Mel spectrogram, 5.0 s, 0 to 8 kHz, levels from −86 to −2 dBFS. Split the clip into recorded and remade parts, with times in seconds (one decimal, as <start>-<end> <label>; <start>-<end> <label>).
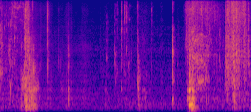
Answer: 0.0-0.6 recorded; 0.6-1.8 remade; 1.8-5.0 recorded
